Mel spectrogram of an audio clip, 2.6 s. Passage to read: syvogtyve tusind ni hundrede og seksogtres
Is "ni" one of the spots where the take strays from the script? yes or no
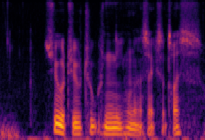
no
